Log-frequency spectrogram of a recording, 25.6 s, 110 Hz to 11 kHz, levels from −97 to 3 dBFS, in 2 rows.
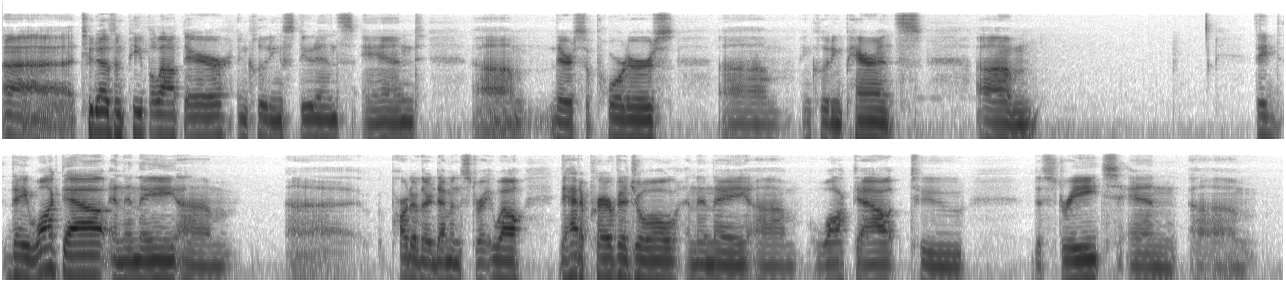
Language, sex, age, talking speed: English, male, 30-49, 110 wpm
